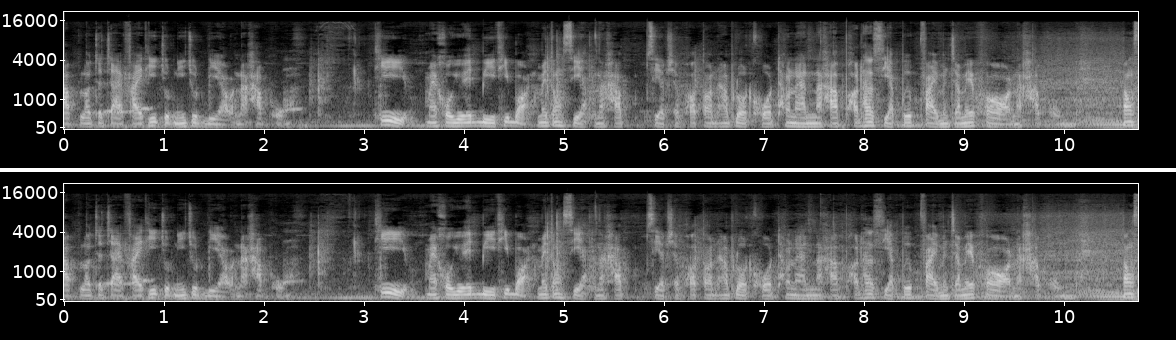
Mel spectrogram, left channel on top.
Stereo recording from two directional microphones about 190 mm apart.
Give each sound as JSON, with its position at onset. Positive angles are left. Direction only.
{"t": 0.0, "sound": "speech", "side_deg": 10}
{"t": 3.2, "sound": "speech", "side_deg": 10}
{"t": 7.1, "sound": "speech", "side_deg": 25}
{"t": 8.4, "sound": "speech", "side_deg": 10}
